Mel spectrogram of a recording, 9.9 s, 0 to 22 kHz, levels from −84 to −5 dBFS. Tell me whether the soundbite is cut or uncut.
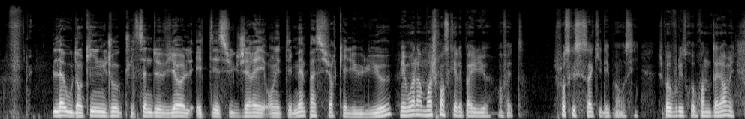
uncut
